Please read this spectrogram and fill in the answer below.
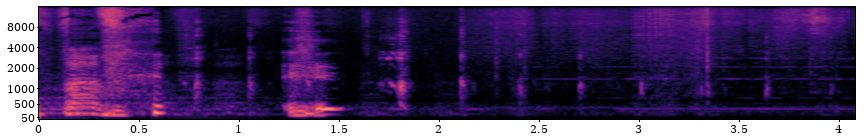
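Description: A person coughing a few short times in the first two seconds, then faint room tone.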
